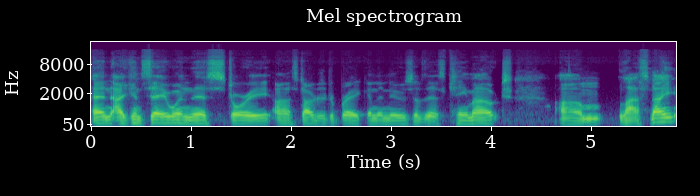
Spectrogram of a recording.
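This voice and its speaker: In a Boston accent, a man speaks with a fairly low pitch and fairly even intonation, the sound dry and close with no echo. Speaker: skating club representative. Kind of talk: press interview. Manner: halting, many fillers.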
